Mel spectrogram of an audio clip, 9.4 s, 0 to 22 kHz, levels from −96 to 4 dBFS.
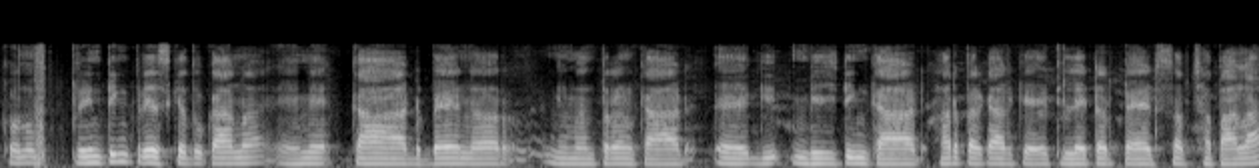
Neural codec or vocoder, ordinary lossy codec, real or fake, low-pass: codec, 16 kHz, 16 kbps, FreqCodec, smaller model; none; fake; 7.2 kHz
